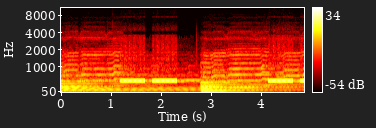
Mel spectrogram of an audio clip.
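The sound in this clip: Telephone line tones before a call is placed: a few steady, mid-pitched beeps separated by short gaps, sounding over a music backing.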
